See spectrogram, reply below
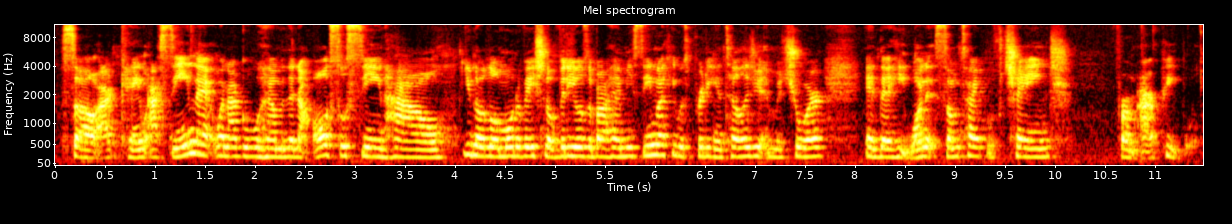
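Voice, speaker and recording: A woman's voice: medium pitch, fairly even intonation, brisk, a bit bright, a little hiss or hum. A woman vlogging from home, chatting casually and giving her opinion with rambling asides. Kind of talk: casual commentary to camera. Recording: echoey room.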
